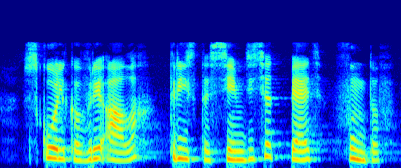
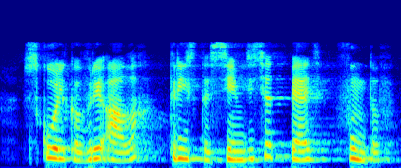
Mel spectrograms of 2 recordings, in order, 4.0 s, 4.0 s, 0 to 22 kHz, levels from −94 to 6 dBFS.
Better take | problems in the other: first | room echo; dies away in 0.6 s

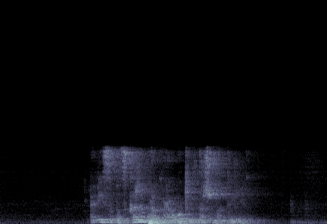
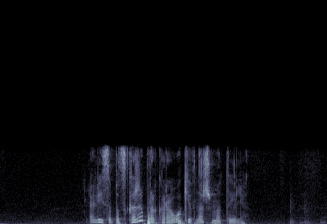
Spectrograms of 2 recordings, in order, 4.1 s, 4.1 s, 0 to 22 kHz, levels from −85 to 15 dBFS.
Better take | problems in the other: second | room echo; dies away in 0.8 s

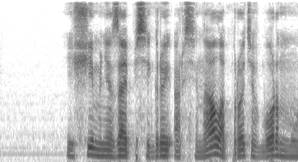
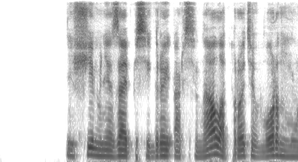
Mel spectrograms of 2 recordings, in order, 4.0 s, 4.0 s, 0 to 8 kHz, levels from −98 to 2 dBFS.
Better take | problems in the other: first | noise reduction (neural mask model Resemble Enhance denoiser)

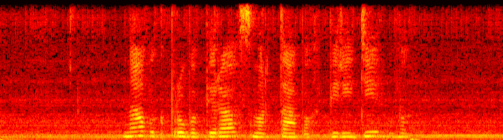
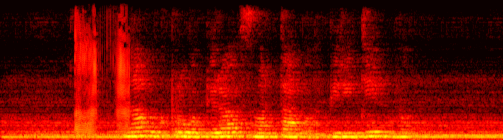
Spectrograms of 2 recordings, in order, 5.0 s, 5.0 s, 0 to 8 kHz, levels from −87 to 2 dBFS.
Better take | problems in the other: first | background sound (Fart); 14 dB below the speech // room echo; dies away in 0.8 s

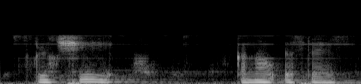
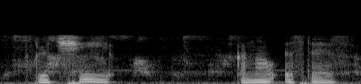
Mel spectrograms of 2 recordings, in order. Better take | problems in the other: second | noise reduction (neural separator model SepFormer DNS4)

